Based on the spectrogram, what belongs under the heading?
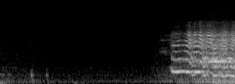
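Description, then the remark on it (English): After a quiet pause, a man imitates a horse's whinny by blowing into a beer held to his lips, making a loud, wavering, bubbly neigh that starts abruptly and holds steady until the end. “So could you know that horse sound that they can make, like.”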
